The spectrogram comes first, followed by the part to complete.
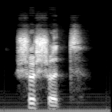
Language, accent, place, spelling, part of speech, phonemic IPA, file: French, France, Lyon, chochotte, noun, /ʃɔ.ʃɔt/, LL-Q150 (fra)-chochotte.wav
- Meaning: 1. sissy, wimp, wuss, pansy 2. pansy (effeminate homosexual)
